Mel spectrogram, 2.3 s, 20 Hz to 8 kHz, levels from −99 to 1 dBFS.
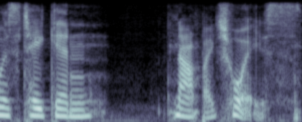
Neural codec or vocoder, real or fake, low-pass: codec, 16 kHz, 8 kbps, FreqCodec, larger model; fake; 7.2 kHz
